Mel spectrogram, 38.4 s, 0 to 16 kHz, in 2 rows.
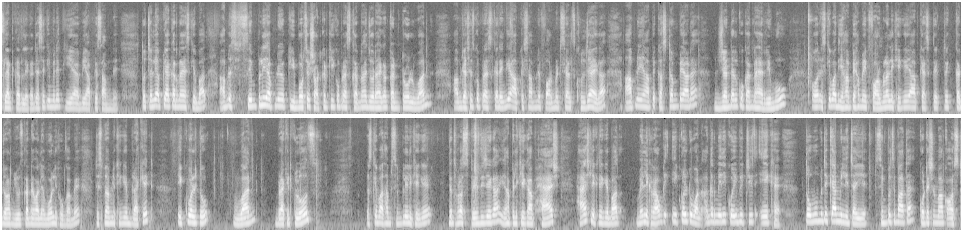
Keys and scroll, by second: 8.5 ctrl+1, 16.1 Delete.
